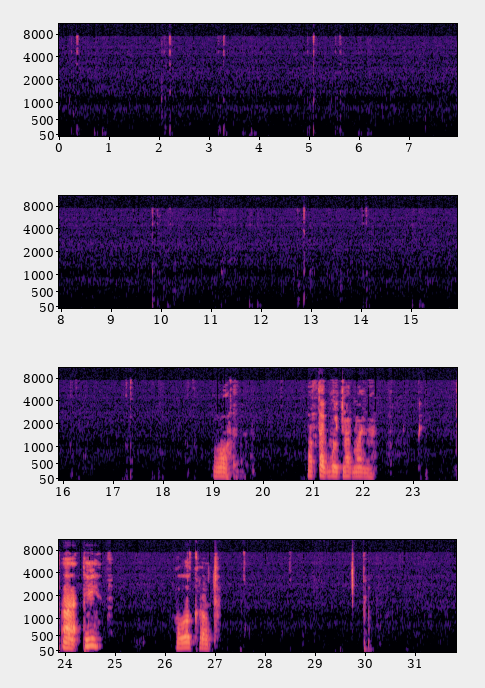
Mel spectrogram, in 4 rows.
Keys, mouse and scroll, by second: 0.1 click, 0.6 r, 3.0 click, 3.6 r, 5.4 click, 5.9 r, 10.0 middle click, 11.7 r, 13.9 click, 15.0 r, 17.2 click, 17.8 r, 18.9-19.3 scroll down 3, 19.3 middle click, 23.8 a, 24.3 i, 27.1-27.5 scroll down 5, 27.5 middle click, 29.9 KP_1, 30.8-31.8 scroll down 1.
